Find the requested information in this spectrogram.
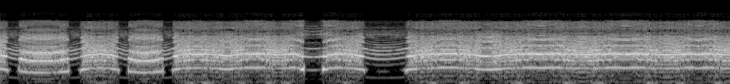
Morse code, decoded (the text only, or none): none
